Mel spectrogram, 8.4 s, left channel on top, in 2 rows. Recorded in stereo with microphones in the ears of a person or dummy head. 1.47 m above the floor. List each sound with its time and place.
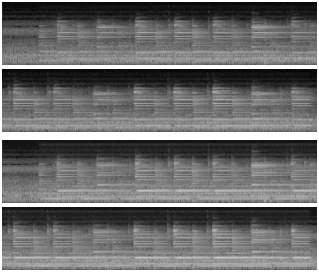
0.5 s a guitar: 10° right (ahead or behind), 1.3 m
